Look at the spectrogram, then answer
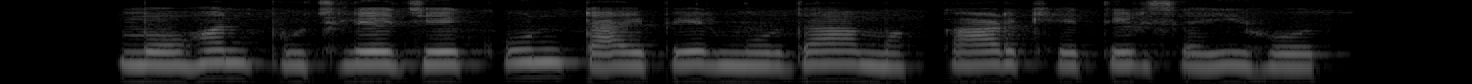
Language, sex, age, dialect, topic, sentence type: Magahi, female, 25-30, Northeastern/Surjapuri, agriculture, statement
